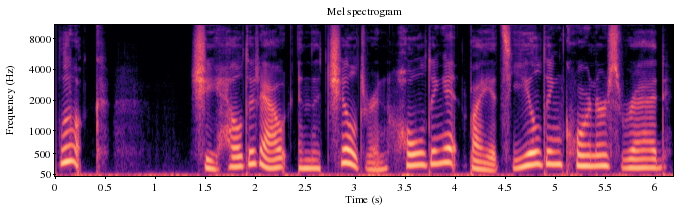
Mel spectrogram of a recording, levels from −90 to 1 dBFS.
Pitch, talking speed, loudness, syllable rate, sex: 220 Hz, 145 wpm, -16 LUFS, 3.7 syllables/s, female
